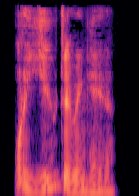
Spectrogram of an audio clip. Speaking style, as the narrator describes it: I asked

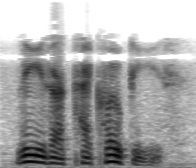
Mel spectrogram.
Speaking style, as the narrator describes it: Fat said faintly

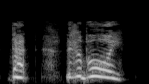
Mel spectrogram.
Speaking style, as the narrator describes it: she gasped at Sim

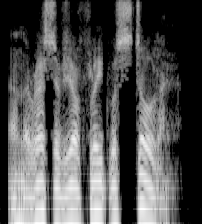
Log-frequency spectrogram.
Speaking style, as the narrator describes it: Dalinar said with a grunt

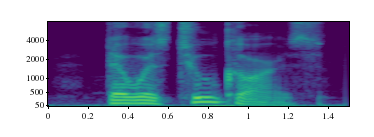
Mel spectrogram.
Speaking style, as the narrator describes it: said Michaelis

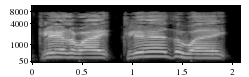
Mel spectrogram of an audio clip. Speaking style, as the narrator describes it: deep shouts of

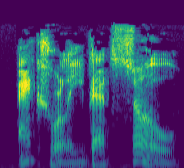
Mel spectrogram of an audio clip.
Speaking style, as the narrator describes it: Nurbcold Dak said in his kindly way

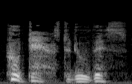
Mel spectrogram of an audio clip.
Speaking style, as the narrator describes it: she whispered

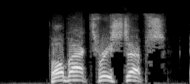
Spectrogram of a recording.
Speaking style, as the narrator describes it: Adolin shouted to his men

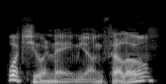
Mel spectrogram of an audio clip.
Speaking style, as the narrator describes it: Kindly Dad said in a warm, sympathetic voice

